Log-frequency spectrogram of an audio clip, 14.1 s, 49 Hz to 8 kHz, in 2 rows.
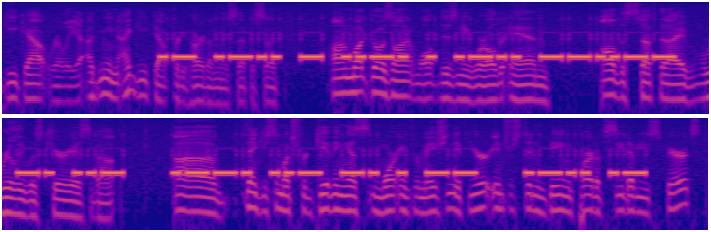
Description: Morse code, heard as a keyed tone, machine-sent, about 17 wpm, 660 Hz, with speech in English. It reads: ALTFEL, NU PUNEM LA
